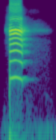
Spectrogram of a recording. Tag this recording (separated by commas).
Squeak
